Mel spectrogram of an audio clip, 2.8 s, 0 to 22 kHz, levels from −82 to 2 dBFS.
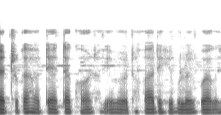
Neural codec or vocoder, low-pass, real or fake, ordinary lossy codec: none; none; real; none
